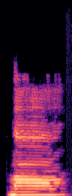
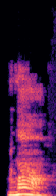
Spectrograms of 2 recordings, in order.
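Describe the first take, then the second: First: It is said with the first tone. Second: It is said with the fourth tone. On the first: "under the first tone" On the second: "and fourth tone"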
